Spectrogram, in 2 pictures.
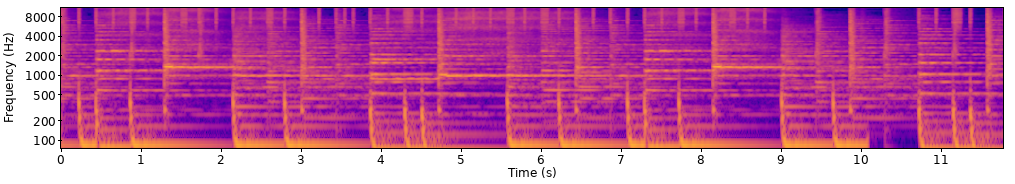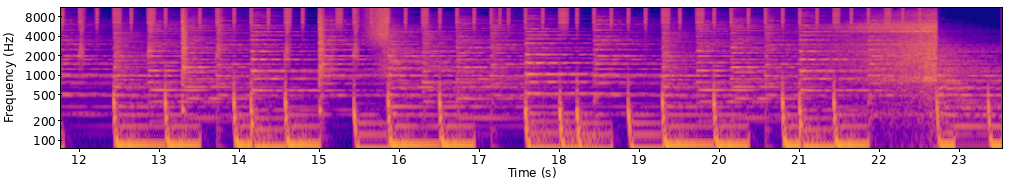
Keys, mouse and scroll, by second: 0.5 a, 0.6-1.2 scroll down 1, 1.2 shift+middle click, 2.1 Tab, 5.8-6.8 drag, 7.7-10.3 drag, 11.3 click, 14.1-15.7 drag, 15.7-16.5 scroll down 3, 16.5-17.0 shift+middle drag, 17.0-18.0 scroll up 2, 18.0-18.8 shift+middle drag, 18.8 click, 19.2 shift+click, 19.7 shift+click, 20.2 shift+click, 20.8 shift+click, 21.3 shift+click, 21.8 shift+click, 22.5-23.5 shift+middle drag.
